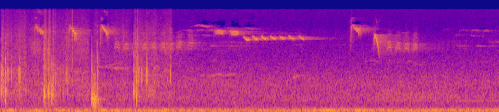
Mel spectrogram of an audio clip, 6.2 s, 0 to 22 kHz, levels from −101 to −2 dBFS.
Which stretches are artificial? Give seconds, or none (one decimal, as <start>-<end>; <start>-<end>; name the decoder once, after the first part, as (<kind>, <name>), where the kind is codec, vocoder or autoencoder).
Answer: 2.3-3.8 (vocoder, BigVGAN v2)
